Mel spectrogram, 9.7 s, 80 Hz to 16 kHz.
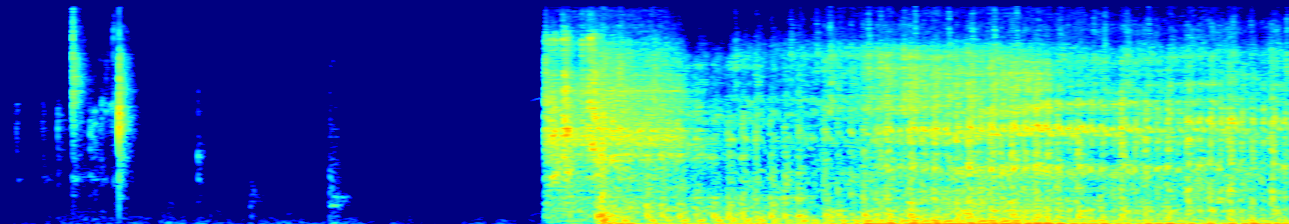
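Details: Honda CB500 engine started cold: after quiet lead-in it catches and settles into fast uneven patter about three beats a second; abnormal cold engine noise, cause unclear.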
